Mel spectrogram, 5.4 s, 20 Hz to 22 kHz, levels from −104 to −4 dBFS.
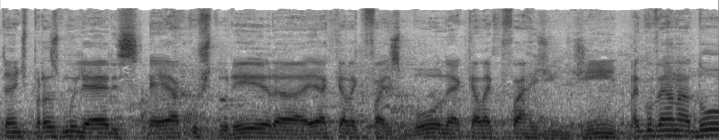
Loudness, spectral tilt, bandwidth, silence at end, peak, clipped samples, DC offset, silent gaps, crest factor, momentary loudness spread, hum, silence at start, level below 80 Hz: -15 LUFS; -5 dB/octave; 17 kHz; 0 s; -4 dBFS; under 0.1%; under 0.1%; none; 10 dB; 4 LU; none; 0 s; -34 dBFS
